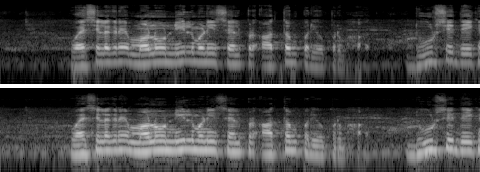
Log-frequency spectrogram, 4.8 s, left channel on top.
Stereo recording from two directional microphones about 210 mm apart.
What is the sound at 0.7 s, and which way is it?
Speech, 55° left (ahead or behind).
